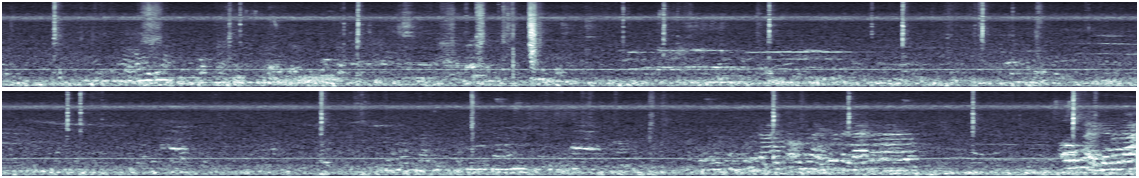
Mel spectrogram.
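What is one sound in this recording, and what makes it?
Leaves rustle as a branch is handled.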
